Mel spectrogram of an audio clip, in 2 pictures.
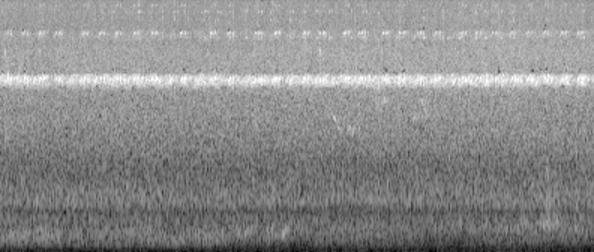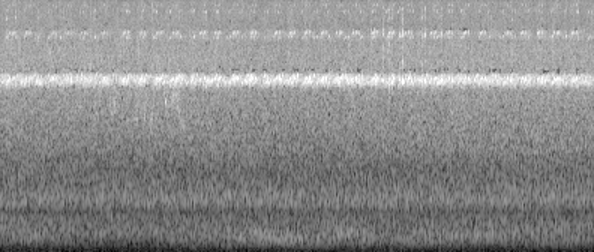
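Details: A flowery meadow is full of grasshoppers giving an even, piercing, unbroken buzz with a softer echo-like band above. Gentle low murmurs drift beneath the insect chorus.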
